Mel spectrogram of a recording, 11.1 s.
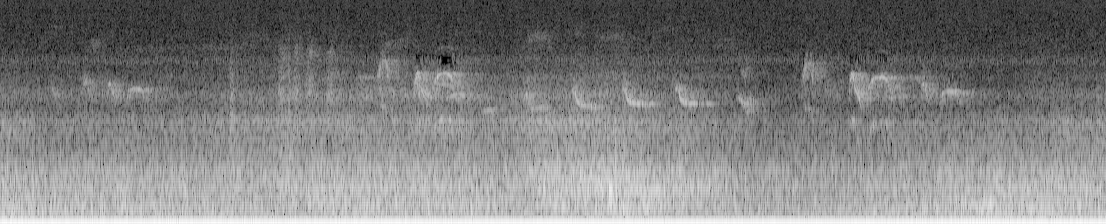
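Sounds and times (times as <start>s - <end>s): songbird calling: 3.6s - 9.7s.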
